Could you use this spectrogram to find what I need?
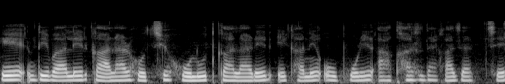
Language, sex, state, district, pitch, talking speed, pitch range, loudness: Bengali, female, West Bengal, Purulia, 190 Hz, 130 wpm, 180-200 Hz, -14 LUFS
